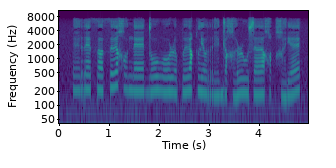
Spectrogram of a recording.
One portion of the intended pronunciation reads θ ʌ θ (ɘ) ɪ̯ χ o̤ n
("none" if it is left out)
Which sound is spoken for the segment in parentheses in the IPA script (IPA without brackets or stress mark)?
ɘ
